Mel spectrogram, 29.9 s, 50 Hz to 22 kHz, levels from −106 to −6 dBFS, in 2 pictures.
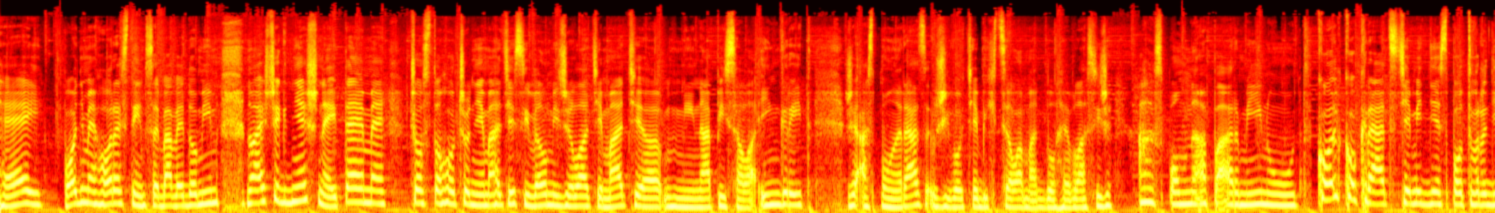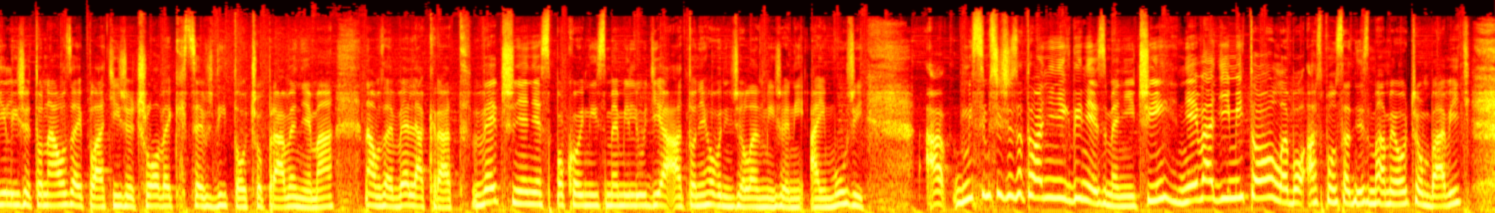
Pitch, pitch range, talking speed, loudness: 200 Hz, 180-235 Hz, 185 wpm, -17 LUFS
